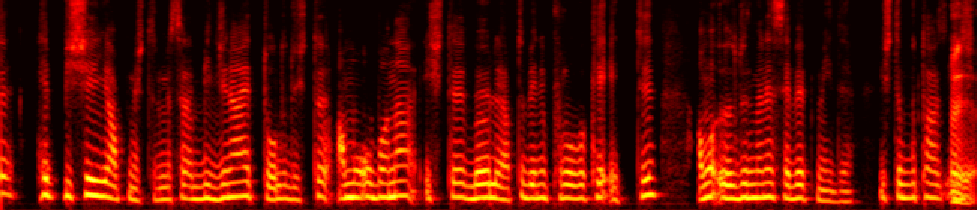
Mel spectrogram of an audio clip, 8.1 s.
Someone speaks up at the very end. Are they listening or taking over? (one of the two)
listening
